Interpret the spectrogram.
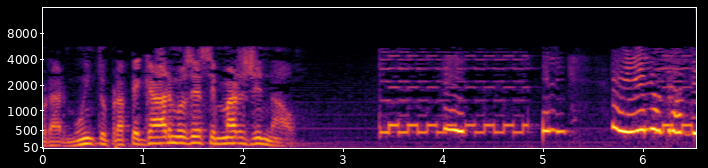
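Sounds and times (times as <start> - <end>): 
speech: 0.0 - 2.6
telephone ringing with a warbling electronic trill: 3.4 - 5.0, 6.0 - 6.5.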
